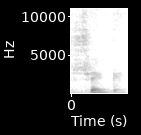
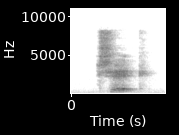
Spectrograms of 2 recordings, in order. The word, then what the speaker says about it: chic: Chick. Oh, but listen, chick это цыпленок здесь. And let's like our word. А наше слово, пишется так же, как цыпленок, but without k. Но, так, стоп. Ну-ка, не хочет давай. Вот, окей. Chic, окей. Chic, it gives to us. Не check, а chic. А chic это больше цыпленок.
